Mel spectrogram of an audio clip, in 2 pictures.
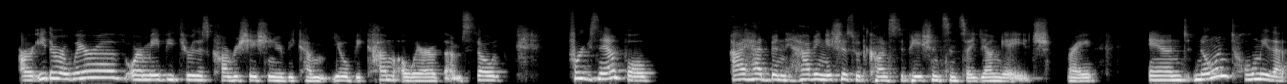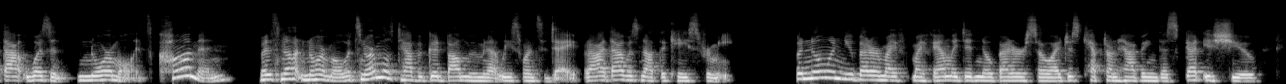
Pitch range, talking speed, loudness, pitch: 170-220 Hz, 205 wpm, -11 LUFS, 185 Hz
